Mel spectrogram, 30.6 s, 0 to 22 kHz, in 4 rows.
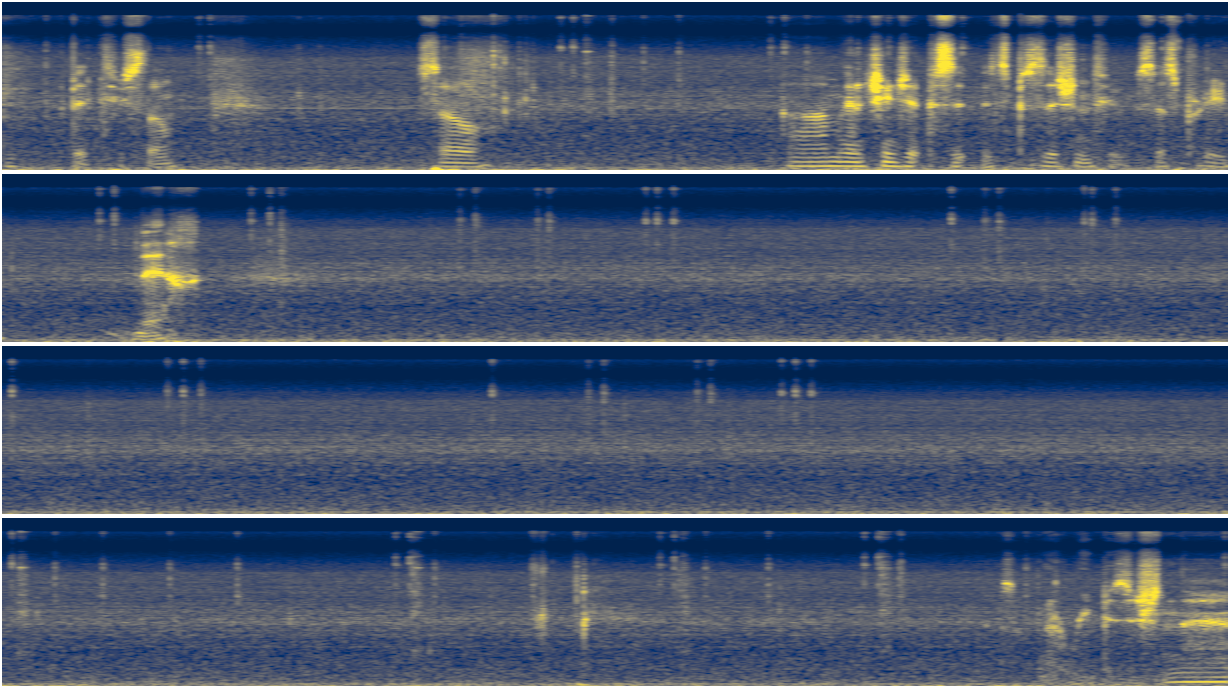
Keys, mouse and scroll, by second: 1.0 Right, 1.2 Right, 2.2 Delete, 3.9 x, 8.0 r, 9.0 g, 11.6 g, 16.2 g, 20.3 right click, 20.3 g, 25.2 g, 27.0 r, 28.3 g, 29.9 g.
